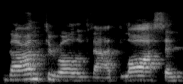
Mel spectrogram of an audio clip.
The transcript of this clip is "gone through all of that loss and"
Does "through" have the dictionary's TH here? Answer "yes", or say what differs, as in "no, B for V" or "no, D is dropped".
yes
